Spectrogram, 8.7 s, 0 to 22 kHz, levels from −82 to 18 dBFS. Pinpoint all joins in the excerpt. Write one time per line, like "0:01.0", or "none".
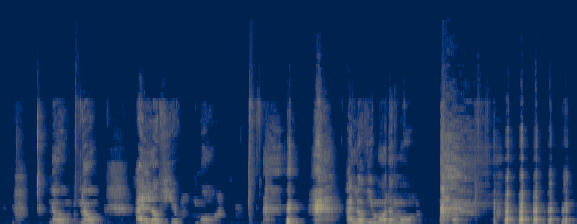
none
